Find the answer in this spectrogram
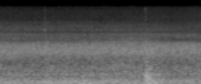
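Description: Steady background hiss of room noise, with a faint brief sound about one and a half seconds in.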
